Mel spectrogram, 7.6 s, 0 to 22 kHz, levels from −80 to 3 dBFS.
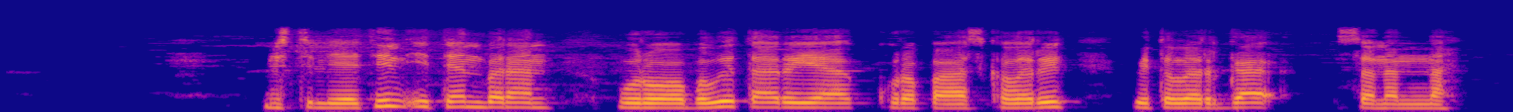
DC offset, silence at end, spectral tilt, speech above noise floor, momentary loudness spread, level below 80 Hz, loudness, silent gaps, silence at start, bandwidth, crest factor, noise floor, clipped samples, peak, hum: under 0.1%; 0.3 s; -5.5 dB/octave; 67 dB; 10 LU; -62 dBFS; -16 LUFS; none; 1.3 s; 8.2 kHz; 16 dB; -83 dBFS; under 0.1%; -2 dBFS; none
